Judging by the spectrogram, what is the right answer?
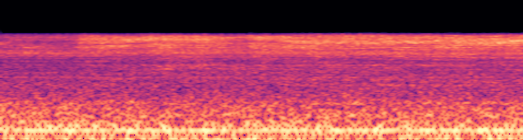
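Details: Steady airy hiss with a low rumble underneath from a suction unit being switched on and pressure-checked before sterile tracheostomy suctioning of a ventilated patient on oxygen, possibly a new trach; pressure judged a little too high.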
